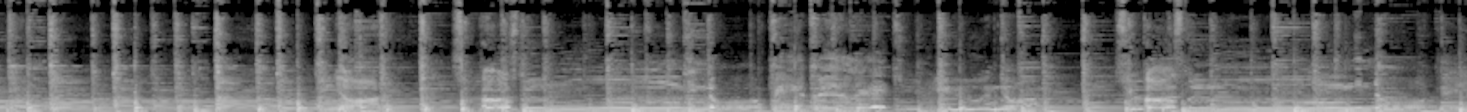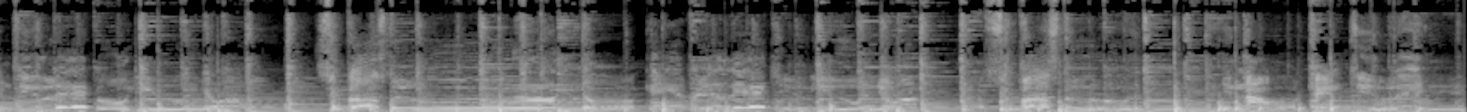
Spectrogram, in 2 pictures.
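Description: Acoustic guitar playing an instrumental break, with a hand drum tapping out the beat.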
